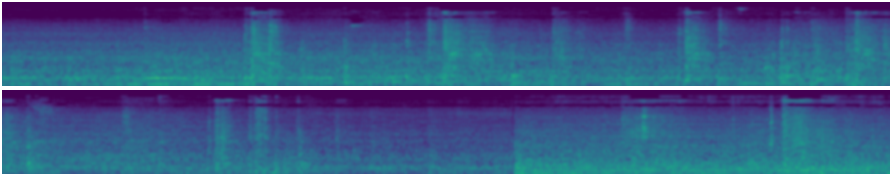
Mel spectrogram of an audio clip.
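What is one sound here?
A metal-cutting machine grinds steadily against a steel shaft.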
